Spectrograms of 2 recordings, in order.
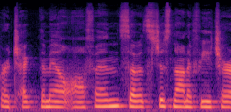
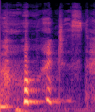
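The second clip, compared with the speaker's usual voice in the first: laughing; 10 semitones higher, 5 dB louder than usual. Real, not acted. Laughs at own shortcut.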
